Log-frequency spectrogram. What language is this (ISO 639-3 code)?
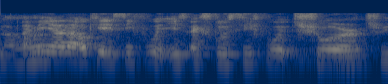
eng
